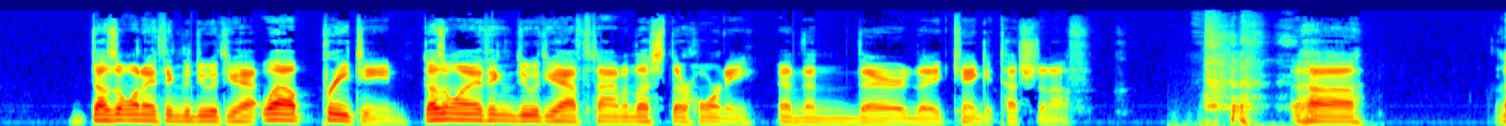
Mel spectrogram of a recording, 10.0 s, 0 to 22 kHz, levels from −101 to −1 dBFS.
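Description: Overlapping chunks at 1.28 s, after "doesn't want anything to", and at 5.29 s, after "time unless they're horny": each new chunk, which fits 2-second chunking, starts before the previous one ended, so about 6.5 ms of speech replays at the join, heard as a brief click-like stutter.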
